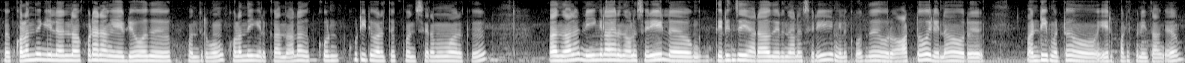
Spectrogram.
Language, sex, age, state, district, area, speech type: Tamil, female, 30-45, Tamil Nadu, Salem, rural, spontaneous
